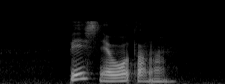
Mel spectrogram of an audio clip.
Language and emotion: Russian, neutral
